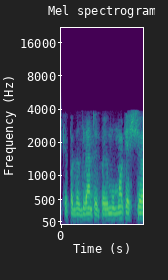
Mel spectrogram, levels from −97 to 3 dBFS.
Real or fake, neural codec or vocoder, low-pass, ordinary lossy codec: real; none; 7.2 kHz; AAC, 16 kbps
